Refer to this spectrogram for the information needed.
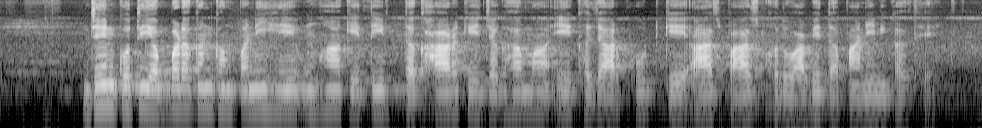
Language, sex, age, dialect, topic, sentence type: Chhattisgarhi, male, 18-24, Western/Budati/Khatahi, agriculture, statement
